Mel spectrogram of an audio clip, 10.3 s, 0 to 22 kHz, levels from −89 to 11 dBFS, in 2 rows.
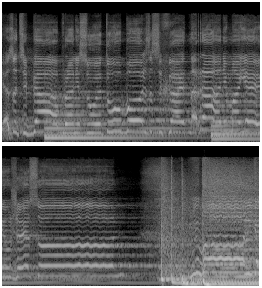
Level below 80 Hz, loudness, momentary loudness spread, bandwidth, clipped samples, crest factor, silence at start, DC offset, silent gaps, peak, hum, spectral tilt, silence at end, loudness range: -30 dBFS; -21 LUFS; 10 LU; 16 kHz; under 0.1%; 16 dB; 0 s; under 0.1%; none; -4 dBFS; none; -4 dB/octave; 0 s; 4 LU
